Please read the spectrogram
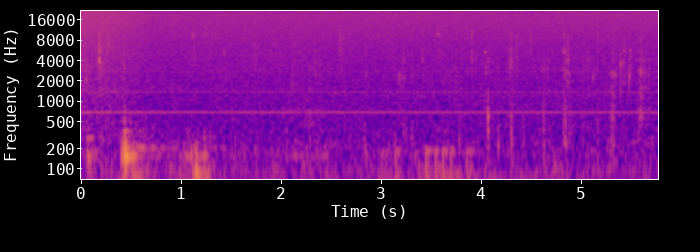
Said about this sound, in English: Okay, so I'm just about to chomp into for the first time ever, I think, having a proper triple fried egg sandwich with chili sauce and chutney.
